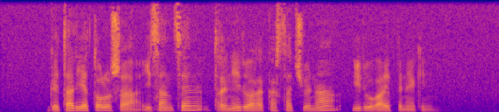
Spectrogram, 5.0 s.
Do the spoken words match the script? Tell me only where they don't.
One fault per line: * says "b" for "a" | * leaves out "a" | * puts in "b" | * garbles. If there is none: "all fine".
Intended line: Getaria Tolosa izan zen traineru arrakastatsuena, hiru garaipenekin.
all fine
